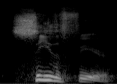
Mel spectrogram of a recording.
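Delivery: "See the fear" drawn out very slowly; like a mystic coach guiding his son, very slow; slow dramatic coaching. Shown as a demonstration. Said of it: "total nerd psychology move".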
